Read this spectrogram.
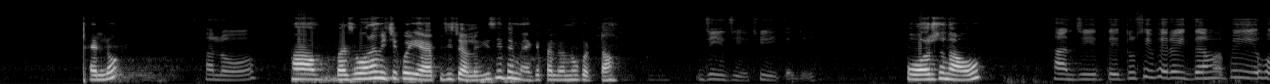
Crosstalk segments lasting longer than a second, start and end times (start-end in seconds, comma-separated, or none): none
